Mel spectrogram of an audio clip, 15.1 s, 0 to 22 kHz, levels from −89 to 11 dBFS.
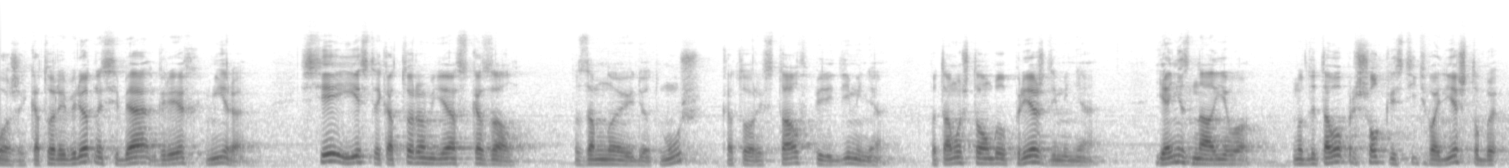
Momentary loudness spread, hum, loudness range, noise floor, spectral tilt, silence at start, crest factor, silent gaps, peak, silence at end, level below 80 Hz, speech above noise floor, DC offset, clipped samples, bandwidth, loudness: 13 LU; none; 4 LU; -56 dBFS; -6 dB/octave; 0 s; 20 dB; none; -14 dBFS; 0 s; -72 dBFS; 24 dB; under 0.1%; under 0.1%; 10 kHz; -33 LUFS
